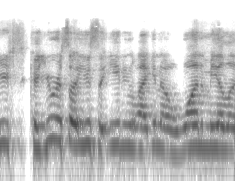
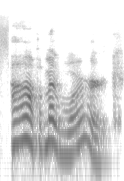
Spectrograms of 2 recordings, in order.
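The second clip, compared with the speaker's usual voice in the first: soft, giggly delivery through a little giggle; 3 semitones higher, 8 dB quieter than usual. Voicing a character answering a charming player: giggling while speaking. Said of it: "she does that little giggle and says".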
